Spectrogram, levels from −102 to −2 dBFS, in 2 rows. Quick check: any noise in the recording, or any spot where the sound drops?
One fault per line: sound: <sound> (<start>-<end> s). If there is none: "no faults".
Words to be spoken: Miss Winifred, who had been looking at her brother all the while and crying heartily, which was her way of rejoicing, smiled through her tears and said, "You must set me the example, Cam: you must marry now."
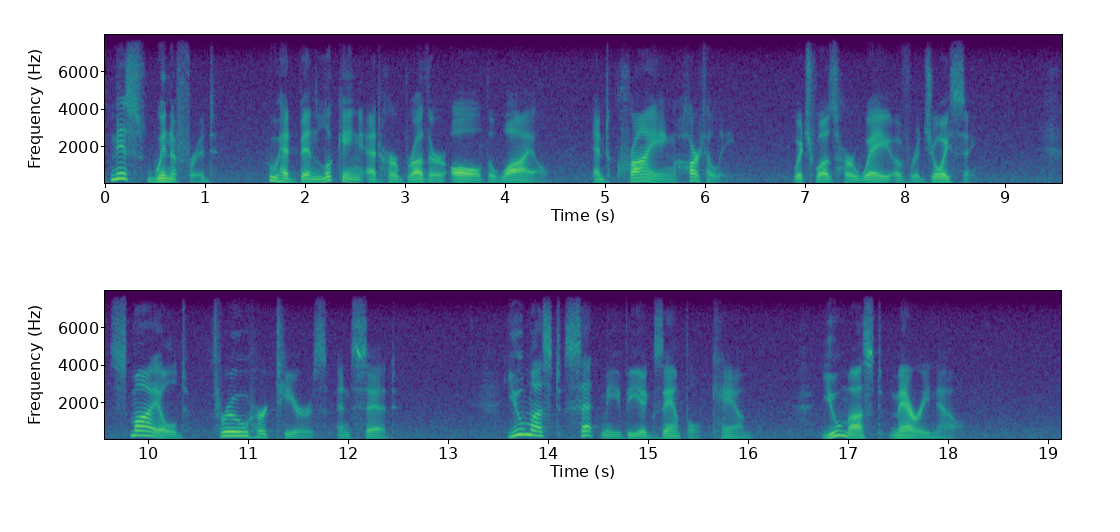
no faults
